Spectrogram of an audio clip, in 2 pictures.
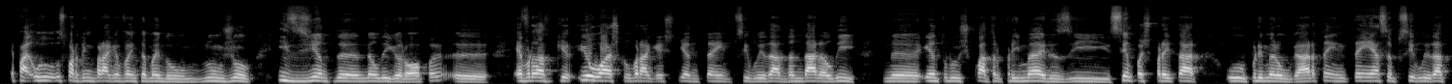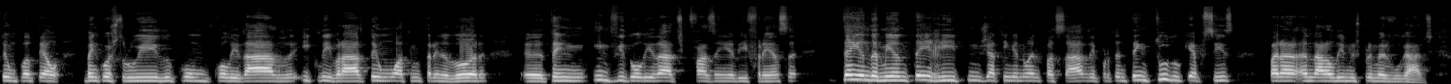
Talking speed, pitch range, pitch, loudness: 180 wpm, 150-175 Hz, 160 Hz, -18 LUFS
